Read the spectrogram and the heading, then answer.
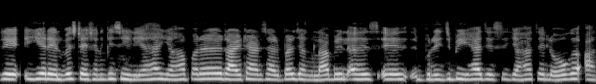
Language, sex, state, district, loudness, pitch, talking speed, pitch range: Hindi, female, Delhi, New Delhi, -15 LUFS, 235 Hz, 270 wpm, 230-245 Hz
